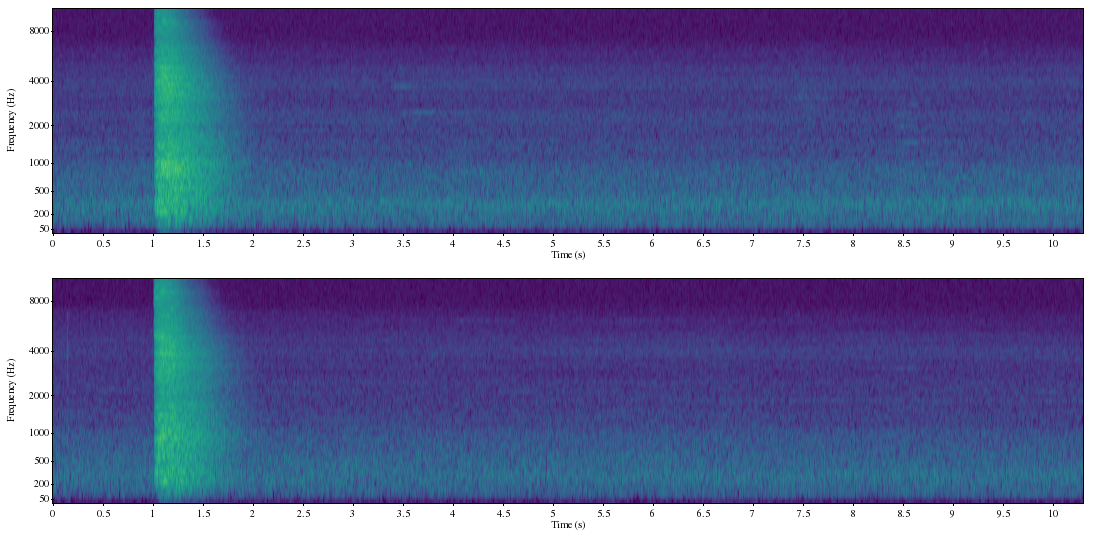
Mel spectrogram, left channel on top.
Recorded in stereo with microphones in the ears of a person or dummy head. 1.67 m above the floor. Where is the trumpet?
I don't hear a trumpet.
